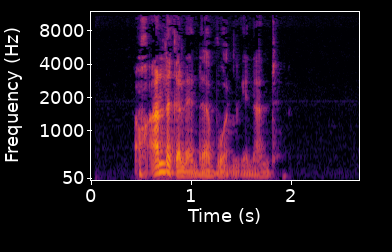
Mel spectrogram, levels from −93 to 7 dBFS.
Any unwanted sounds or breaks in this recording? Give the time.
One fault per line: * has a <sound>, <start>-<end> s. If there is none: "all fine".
all fine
